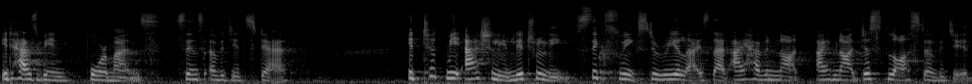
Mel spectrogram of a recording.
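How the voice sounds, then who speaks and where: With ordinary pitch variation and a fairly high pitch, a woman talks amid audible room echo. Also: moderate pace. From Bangladesh. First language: Bengali. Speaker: blogger and humanist lecturer. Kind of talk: lecture. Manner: halting, with many fillers.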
